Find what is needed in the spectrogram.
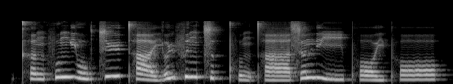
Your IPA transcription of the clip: kʰ ɐ˨ ŋ f ʊ˥ ŋ j o˨ w t͡s yː˥ t̪ʰ aː˨˩ j ɵ˥ ɥ f ɪ˥ ŋ t͡s ʊ˥ k̚ pʰ ʊ˨˩ ŋ t̪ʰ aː˨ s ɵ˥ n j iː˨ pʰ ɔː˨ j pʰ ɔː˧

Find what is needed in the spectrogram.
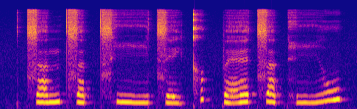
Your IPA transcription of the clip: t͡s ɐ˨˧ n t͡s ɐ˨˥ t̚ t͡sʰ iː˨ t͡s e˨ j kʰ ʊ˥ k̚ p ɛː˨˥ t͡s ɐ˨ t̚ h iː˨˥ w

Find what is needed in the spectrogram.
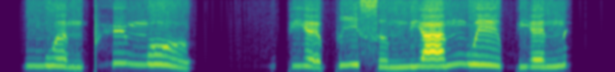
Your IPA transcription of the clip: m w ə̰˨˩ n pʰ y˥˧ m o˥˩ ʊ̯ | p j ɛ̰˨˩ p i˥˩ s ɹ̩˩ n̪ j ä˧˥ n̪ w e˥˩ ɪ̯ p j ɛ˧˥ n

